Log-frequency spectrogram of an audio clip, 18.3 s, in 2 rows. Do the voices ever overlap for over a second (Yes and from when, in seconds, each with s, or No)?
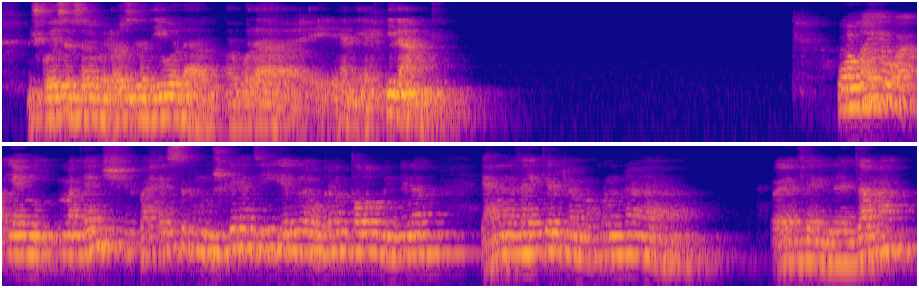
No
